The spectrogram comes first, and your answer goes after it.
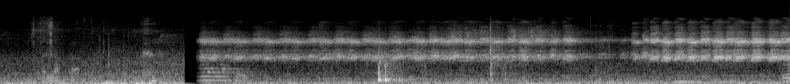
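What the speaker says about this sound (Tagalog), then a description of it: "Bullfrog." Bullfrogs croak near water in a dense, continuous droning chorus that grows louder toward the end, with faint voices and handling noises underneath.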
